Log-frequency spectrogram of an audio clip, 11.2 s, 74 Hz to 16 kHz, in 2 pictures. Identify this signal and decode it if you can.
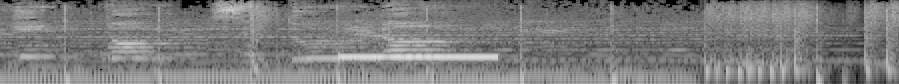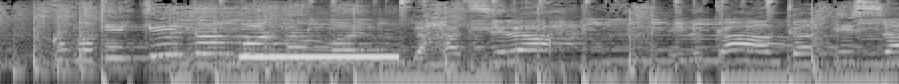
Ringback tone (Europe, 425 Hz), with noise.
